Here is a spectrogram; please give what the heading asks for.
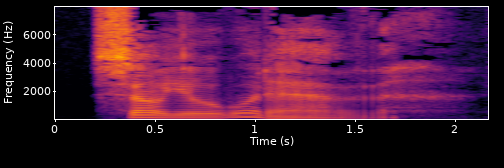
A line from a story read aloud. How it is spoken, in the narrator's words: murmured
